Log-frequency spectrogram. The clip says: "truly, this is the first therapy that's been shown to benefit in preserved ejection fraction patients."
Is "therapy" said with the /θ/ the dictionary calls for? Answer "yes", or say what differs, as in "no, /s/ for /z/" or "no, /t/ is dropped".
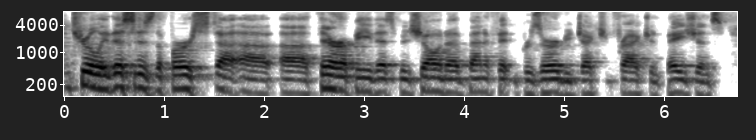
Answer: yes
